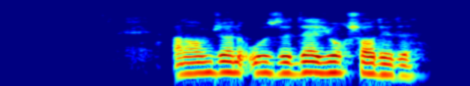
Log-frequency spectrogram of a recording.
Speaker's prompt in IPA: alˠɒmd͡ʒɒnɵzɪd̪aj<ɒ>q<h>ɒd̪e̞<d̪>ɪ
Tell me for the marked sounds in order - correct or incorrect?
incorrect: o, incorrect: ʃ, correct

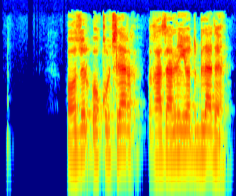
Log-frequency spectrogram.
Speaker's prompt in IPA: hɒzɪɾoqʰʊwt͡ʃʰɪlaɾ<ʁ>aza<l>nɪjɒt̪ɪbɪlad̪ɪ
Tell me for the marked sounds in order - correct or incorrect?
correct, correct

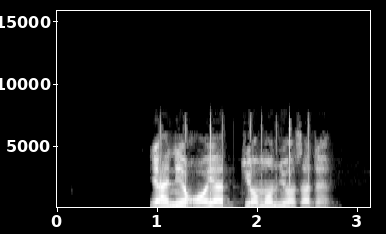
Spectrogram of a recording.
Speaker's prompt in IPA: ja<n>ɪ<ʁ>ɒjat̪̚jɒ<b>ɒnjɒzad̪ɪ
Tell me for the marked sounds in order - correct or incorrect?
correct, correct, incorrect: m

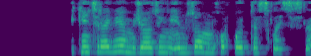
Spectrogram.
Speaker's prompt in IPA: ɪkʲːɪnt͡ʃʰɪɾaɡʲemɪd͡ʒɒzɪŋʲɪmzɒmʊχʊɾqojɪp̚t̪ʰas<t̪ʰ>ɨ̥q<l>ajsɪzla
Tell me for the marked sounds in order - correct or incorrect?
incorrect: t̪, correct

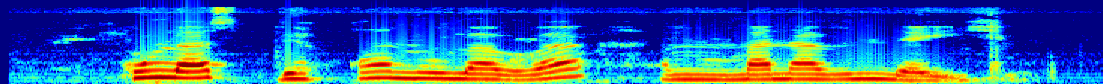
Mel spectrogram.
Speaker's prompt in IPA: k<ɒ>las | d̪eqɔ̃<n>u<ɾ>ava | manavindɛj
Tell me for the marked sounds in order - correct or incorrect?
incorrect: u, correct, incorrect: l

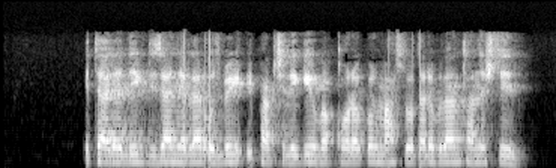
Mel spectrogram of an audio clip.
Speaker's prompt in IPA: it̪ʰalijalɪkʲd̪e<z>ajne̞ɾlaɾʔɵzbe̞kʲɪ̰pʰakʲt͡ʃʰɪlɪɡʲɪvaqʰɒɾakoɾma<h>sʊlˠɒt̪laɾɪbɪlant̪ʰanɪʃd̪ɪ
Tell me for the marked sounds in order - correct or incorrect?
correct, correct

